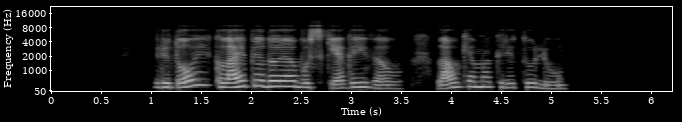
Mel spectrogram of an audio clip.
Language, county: Lithuanian, Utena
